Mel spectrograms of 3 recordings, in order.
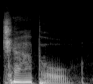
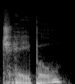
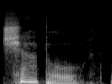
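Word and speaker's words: Chappell: Chapel, not Chapel. Chapel, Roan.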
